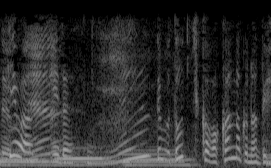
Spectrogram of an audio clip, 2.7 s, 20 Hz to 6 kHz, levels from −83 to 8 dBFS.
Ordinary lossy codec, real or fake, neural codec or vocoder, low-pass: Opus, 64 kbps; real; none; 5.4 kHz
